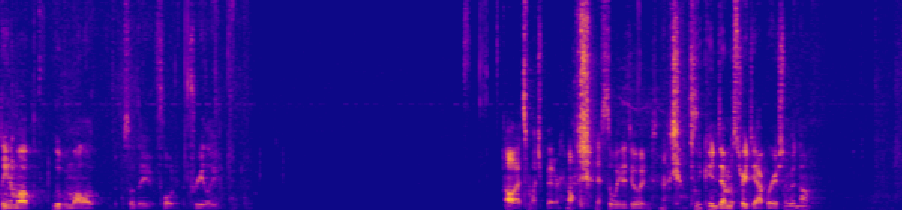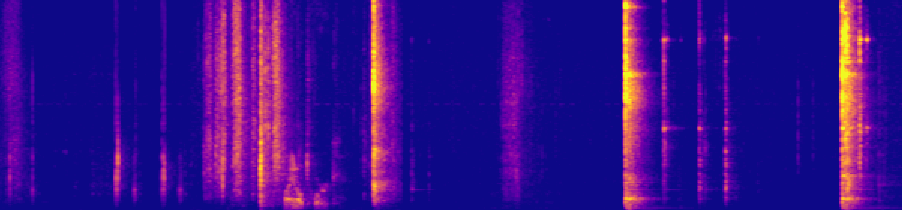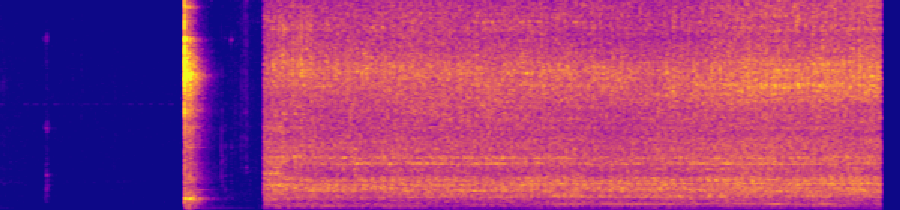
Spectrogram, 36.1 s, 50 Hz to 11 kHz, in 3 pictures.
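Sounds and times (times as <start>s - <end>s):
sharp metallic knocks: 20.4s - 21.1s, 23.3s - 24.0s, 26.5s - 27.2s
vehicle running noise: 27.2s - 35.8s.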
